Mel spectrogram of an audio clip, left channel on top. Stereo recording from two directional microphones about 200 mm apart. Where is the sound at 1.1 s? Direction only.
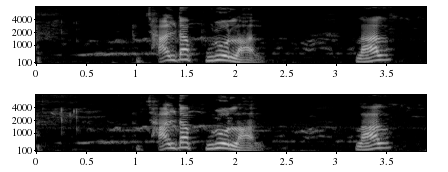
15° left (ahead or behind).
